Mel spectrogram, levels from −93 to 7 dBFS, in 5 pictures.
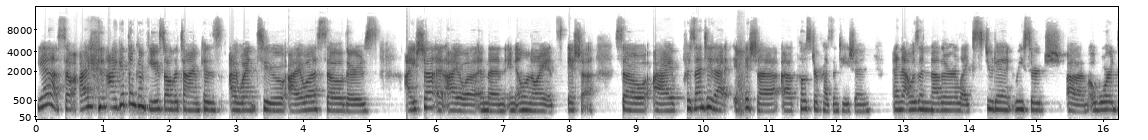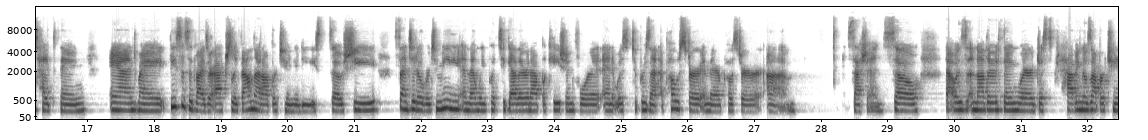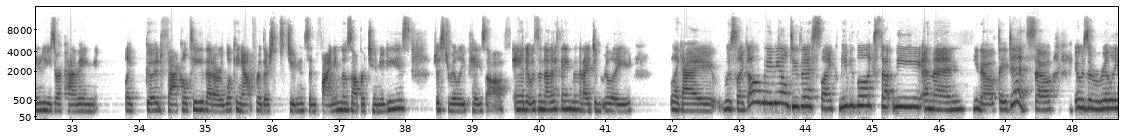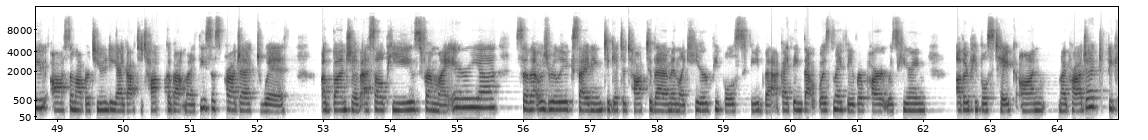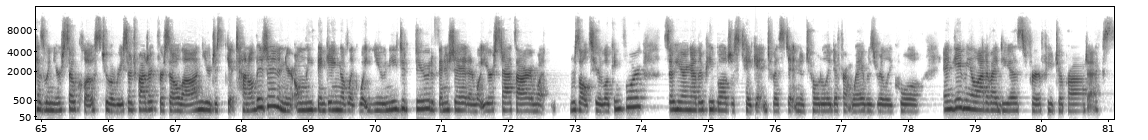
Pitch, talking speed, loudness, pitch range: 200 Hz, 195 wpm, -19 LUFS, 190-220 Hz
